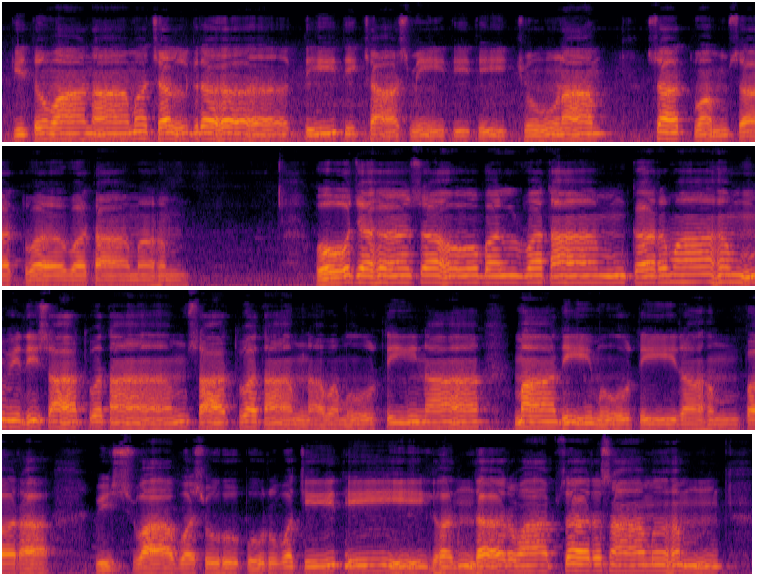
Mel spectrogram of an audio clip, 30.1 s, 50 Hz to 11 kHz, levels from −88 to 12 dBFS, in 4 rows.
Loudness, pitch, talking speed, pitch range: -21 LUFS, 130 Hz, 35 wpm, 110-145 Hz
